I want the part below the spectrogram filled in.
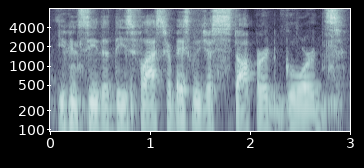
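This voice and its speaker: A man in a tabletop game describing a creature slowly, with halting fillers. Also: on the low side, fairly even intonation, a little hiss or hum. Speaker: player and narrator.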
